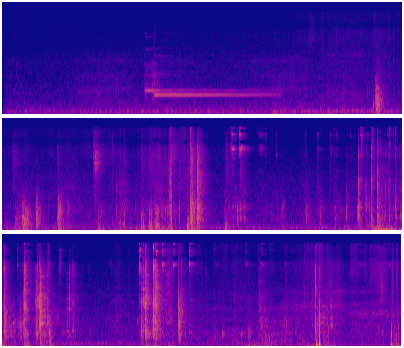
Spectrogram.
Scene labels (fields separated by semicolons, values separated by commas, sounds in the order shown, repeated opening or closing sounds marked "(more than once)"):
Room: living room; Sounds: bell ringing, footsteps, door, keys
